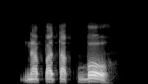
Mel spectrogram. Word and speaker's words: napatakbo: Word for word, it's napatakbo siya dahil dito. Napatakbo siya dahil dito. Napatakbo siya dahil, dito. The first word is napatakbo. Napatakbo. Napatakbo. Napatakbo is spelled as N-A-P-A-T-A-K-B-O.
